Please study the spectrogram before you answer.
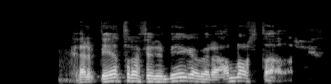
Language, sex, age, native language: Icelandic, male, 60-69, Icelandic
